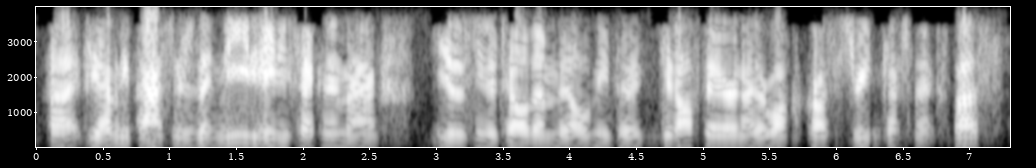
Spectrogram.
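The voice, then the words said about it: Very fast speech. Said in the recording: “you're talking so fast, I can't even understand you.”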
